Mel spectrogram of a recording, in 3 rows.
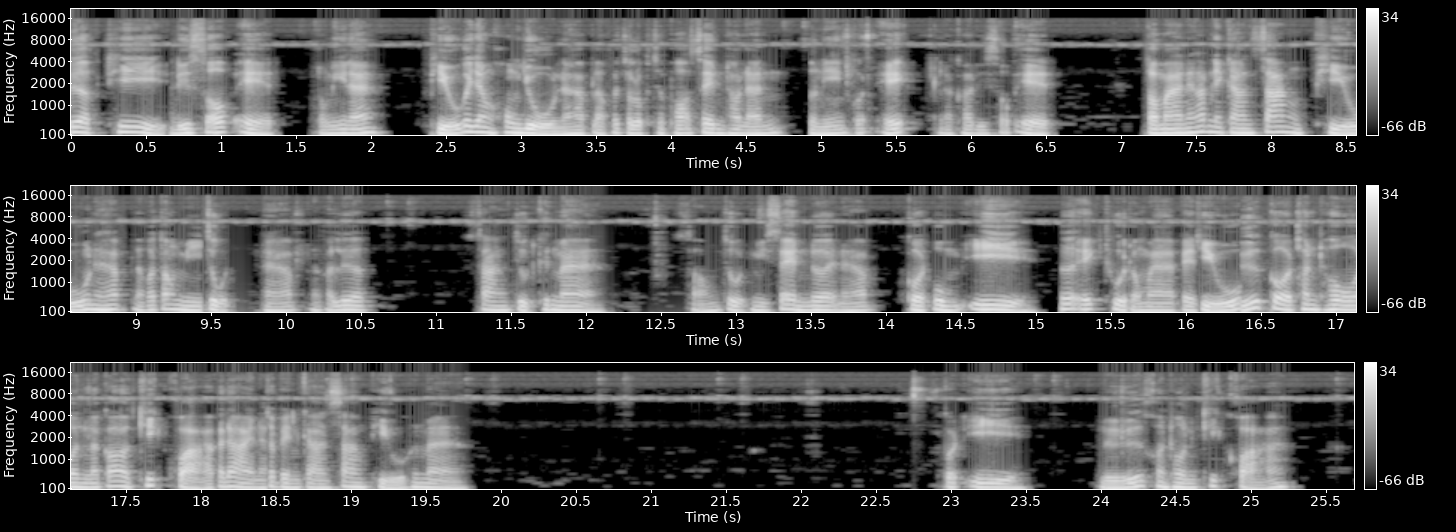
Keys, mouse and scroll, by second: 0.6 x, 2.3 middle click, 2.7 middle click, 4.6 click, 5.0 x, 6.8 click, 6.9 click, 10.6 ctrl+right click, 11.6 ctrl+right click, 15.1 e, 18.4 ctrl+right click, 18.7 ctrl+right click, 22.6 e, 24.6 ctrl+right click, 25.5 ctrl+right click.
